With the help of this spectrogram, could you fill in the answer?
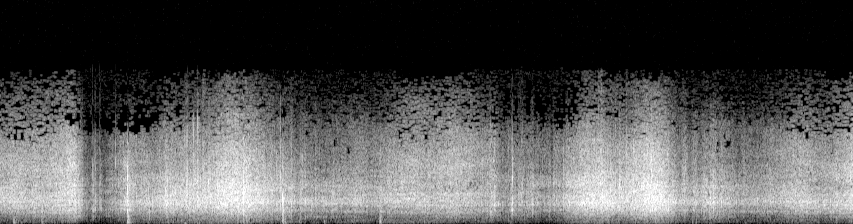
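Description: A sealed orange plastic-film Taiyo snack packet is crinkled, flexed and shaken by hand above the mic. It makes a steady, bright crinkling rustle that swells and fades, broken by a few sharp crackling snaps.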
